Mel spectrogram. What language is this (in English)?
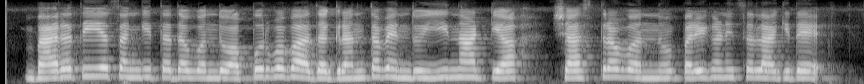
Kannada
